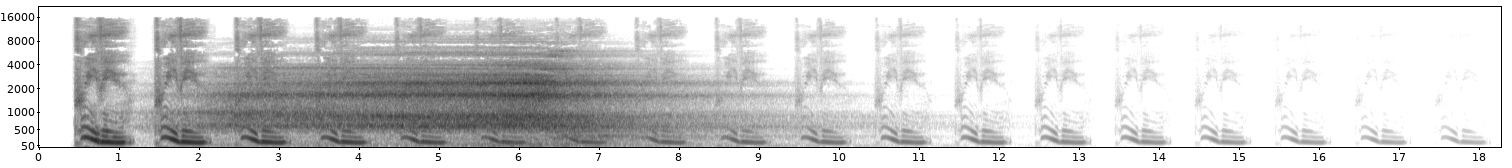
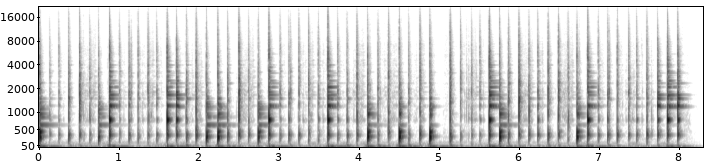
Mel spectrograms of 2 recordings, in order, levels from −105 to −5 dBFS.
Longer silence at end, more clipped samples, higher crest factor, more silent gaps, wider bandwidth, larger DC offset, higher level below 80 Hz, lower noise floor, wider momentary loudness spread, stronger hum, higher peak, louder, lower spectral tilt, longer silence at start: first, 7.4 s vs 0.25 s; neither; about the same, 22 dB vs 24 dB; neither; about the same, 16 kHz vs 16.5 kHz; neither; second, -66 dBFS vs -56 dBFS; first, -78 dBFS vs -48 dBFS; about the same, 19 LU vs 19 LU; neither; second, -12 dBFS vs -4 dBFS; about the same, -29 LUFS vs -27 LUFS; about the same, -5 dB/octave vs -4.5 dB/octave; first, 0.45 s vs 0 s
